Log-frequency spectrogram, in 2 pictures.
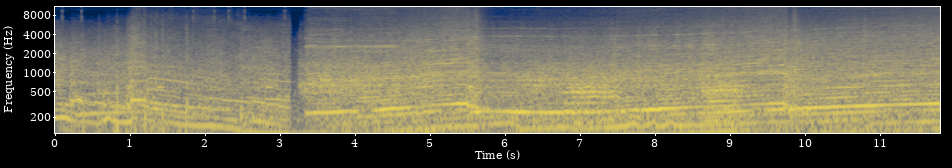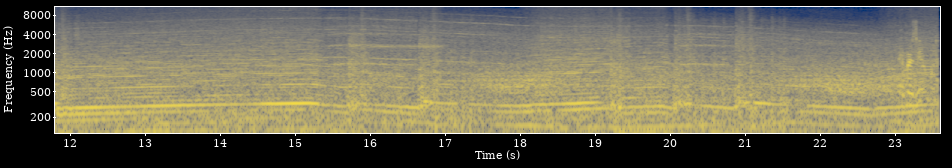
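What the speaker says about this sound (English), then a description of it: "These people enjoy the sound of these engines." Race car engines at a Germany round of an Assetto Corsa Competizione race, a loud continuous roar rising and falling in pitch through gear changes, with one brief dip early on, close up and sustained.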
